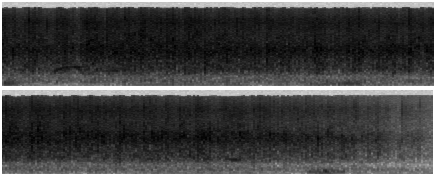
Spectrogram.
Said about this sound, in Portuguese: Se é para ele, aplauda mais forte.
